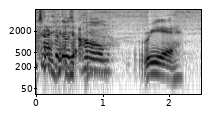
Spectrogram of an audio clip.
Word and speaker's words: rouille: Roulier. Say it. Roulier. How do you spell it?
